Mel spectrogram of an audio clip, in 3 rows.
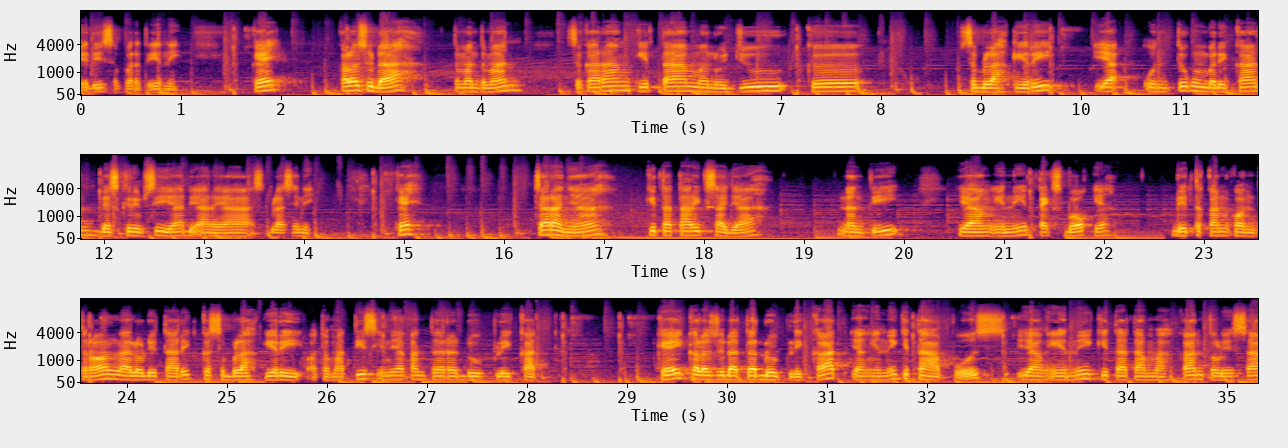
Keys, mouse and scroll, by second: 4.1-4.5 scroll down 2, 7.0 click, 7.8 scroll up 1, 12.6 ctrl+scroll up 1, 14.6-18.8 drag, 18.8 ctrl+scroll down 1, 20.2 ctrl+scroll down 1, 21.1 click, 23.5-26.4 ctrl+drag, 27.4 ctrl+a, 28.2-30.4 drag, 30.4 BackSpace, 31.7 click, 33.9-35.3 typing.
